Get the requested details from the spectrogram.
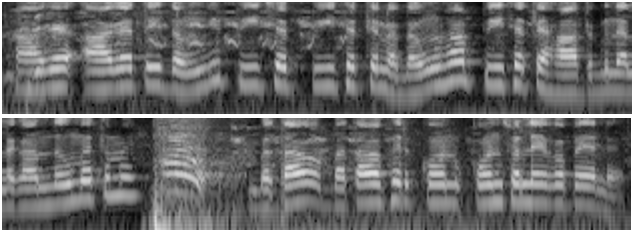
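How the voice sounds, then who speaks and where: A woman voicing a brash, sharp-tongued young village woman with cheeky retorts in a comic cartoon dub. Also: sits high, fairly quick, loud music behind the voice, natural voice.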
